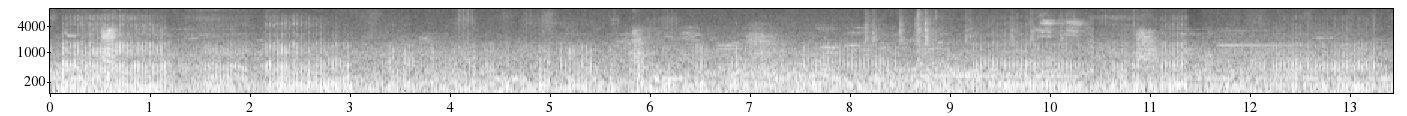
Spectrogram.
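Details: Domestic cat purring in a steady low rumble throughout, with faint brief higher sounds and possible soft background voices.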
